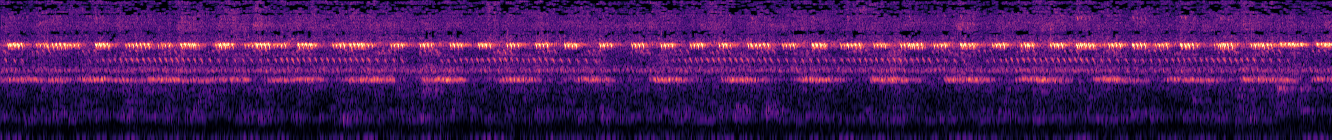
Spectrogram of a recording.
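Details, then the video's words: Several crickets trilling together in a recording for chasing off rats, sleep and bird song training: bright, rapidly pulsed high chirps, continuous, with rhythmic swells and a softer rasping layer underneath. "Suara jangkik pengusir tikus pengantar tidur"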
